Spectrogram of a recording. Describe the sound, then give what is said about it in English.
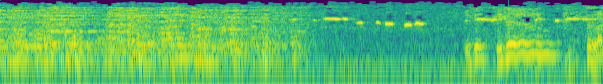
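Someone whistles a lively march tune, clear, its notes coming in a brisk, steady rhythm after a dense, busy stretch of background sound at the start. “Every now and then we take a survey to see how many people are whistling marches on the street.”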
